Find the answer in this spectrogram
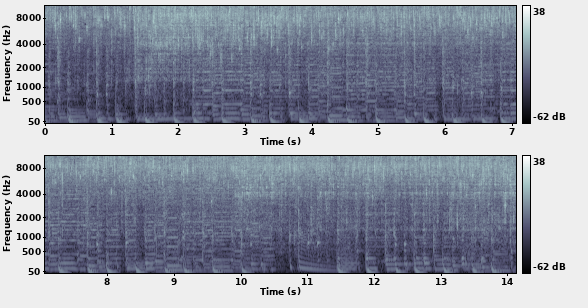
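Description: Small horse mackerel coated in potato starch deep-frying in a pan of oil: a steady crackling sizzle. Background music with a low, shifting bass line plays underneath.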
